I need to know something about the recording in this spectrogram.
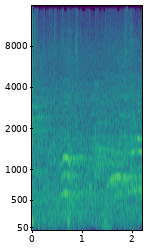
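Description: Taekwondo fighters' short shouted cries as they kick, twice, with a few dull thuds of kicks landing and feet on the mat.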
